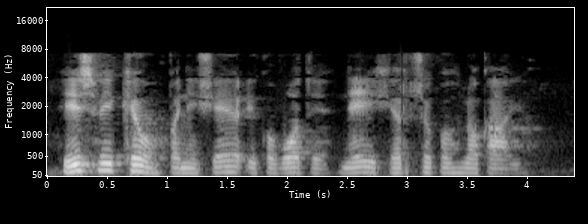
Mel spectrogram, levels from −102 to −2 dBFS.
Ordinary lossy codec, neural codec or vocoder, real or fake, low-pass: AAC, 32 kbps; none; real; 7.2 kHz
